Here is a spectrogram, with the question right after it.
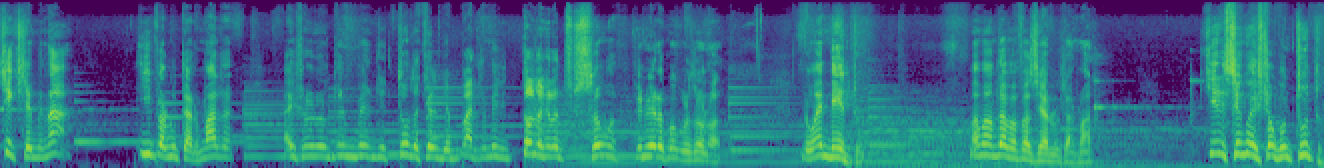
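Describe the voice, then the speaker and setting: Over music in the background, a man with a high pitch and lively intonation speaks at a fairly quick pace, broken by long, frequent pauses. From Brazil, Rio Grande do Sul. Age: 80s+. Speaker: veteran politician, former senator. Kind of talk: interview answer.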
